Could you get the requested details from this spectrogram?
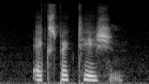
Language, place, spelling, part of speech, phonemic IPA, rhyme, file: English, California, expectation, noun, /ˌɛk.spɛkˈteɪ.ʃən/, -eɪʃən, En-us-expectation.ogg
- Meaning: 1. The act or state of expecting or looking forward to an event as about to happen 2. That which is expected or looked for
